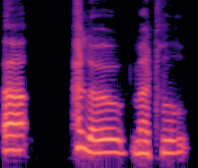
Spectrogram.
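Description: A man voicing an earnest, anxious young schoolgirl in an audiobook, knowing and brightly polite when flustered. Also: sits high, steady tone, slow, dry recording, studio quality, voice pushed up. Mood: falsely bright.

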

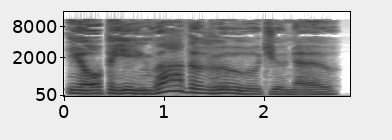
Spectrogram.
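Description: A man voicing a dreamy, eccentric teenage girl in an audiobook, serene, vague and unhurried. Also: a little high, sing-song, breathy edge, no room sound, studio quality, pitched above the performer's own voice, full character voice. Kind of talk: audiobook character voice.

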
